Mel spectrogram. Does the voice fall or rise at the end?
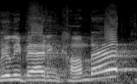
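rise. The voice rises at the end.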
